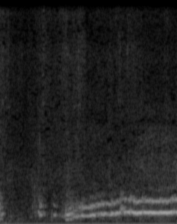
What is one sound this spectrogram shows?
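A dog whines.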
